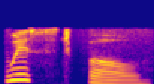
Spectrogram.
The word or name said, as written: wistful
